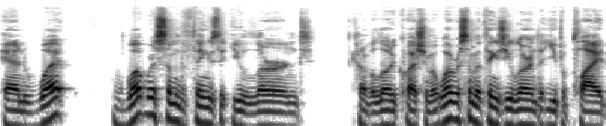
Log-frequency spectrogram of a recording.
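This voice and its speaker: Against a silent background in a very clean recording, a man speaks very fast at a fairly low pitch with ordinary pitch variation. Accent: American. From US West Coast. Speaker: podcast host. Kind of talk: interview.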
